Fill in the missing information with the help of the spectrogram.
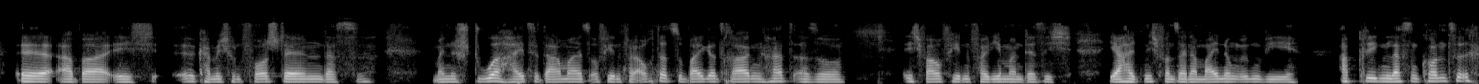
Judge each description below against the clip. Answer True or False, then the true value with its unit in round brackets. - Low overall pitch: True (125 Hz)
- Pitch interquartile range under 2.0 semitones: True (1.6 semitones)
